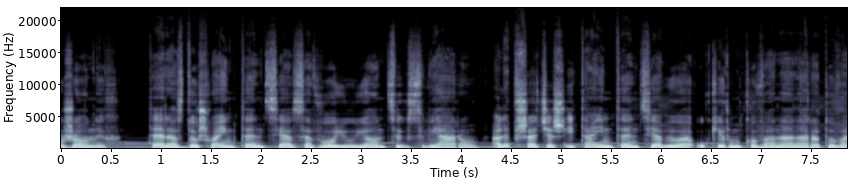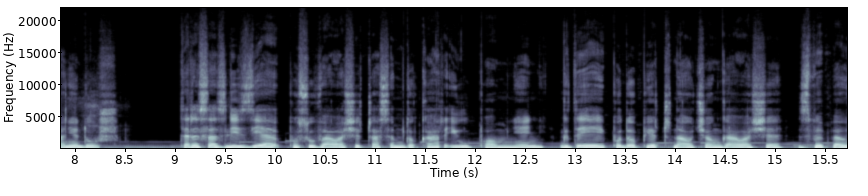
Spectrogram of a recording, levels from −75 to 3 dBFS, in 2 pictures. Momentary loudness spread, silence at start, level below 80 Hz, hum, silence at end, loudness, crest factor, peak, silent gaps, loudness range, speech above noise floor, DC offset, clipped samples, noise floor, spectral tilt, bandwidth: 4 LU; 0 s; -46 dBFS; none; 0 s; -12 LUFS; 10 dB; 0 dBFS; none; 1 LU; 21 dB; under 0.1%; under 0.1%; -32 dBFS; -5.5 dB/octave; 17.5 kHz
